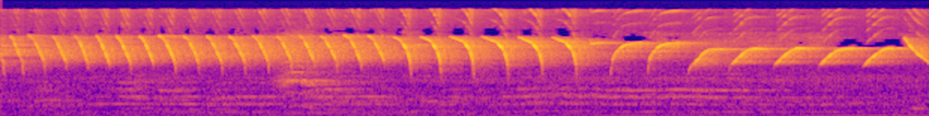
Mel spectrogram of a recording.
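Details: Timbrado canary delivering its most powerful song for training other canaries: a fast series of loud, high descending sweeps that slow slightly, then change to shorter rising-falling notes repeated about twice per second.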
